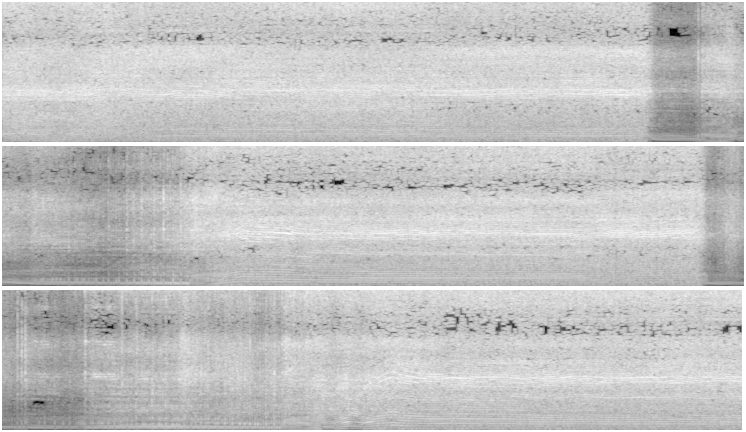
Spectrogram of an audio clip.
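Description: A chainsaw roars loudly as it cuts through a log, dropping to an idle between cuts and revving up again.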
